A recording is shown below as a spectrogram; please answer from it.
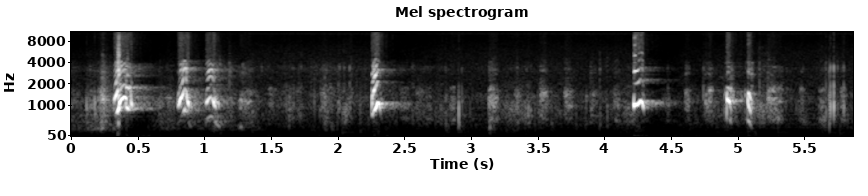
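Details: Sugar, a male Cocker Spaniel thrilled by a spin mop, gives loud, ringing barks in irregular bursts about every second or two, with softer mop and household sounds between.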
